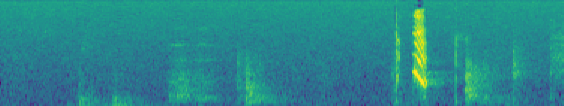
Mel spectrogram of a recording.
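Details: Baby girl with hiccups around mealtime: soft, quiet catches and breaths at irregular intervals, one sharper gulp-like hiccup, in a quiet room.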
